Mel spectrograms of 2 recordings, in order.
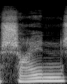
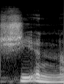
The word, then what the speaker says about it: Shein: Und fangen wir mit äh, Shine, Shein, Fashion an. Kann man unterschiedlich aussprechen wir, wir, wir, sagen, wir sagen Shine, aber eigentlich das Unternehmen sagt Shein.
